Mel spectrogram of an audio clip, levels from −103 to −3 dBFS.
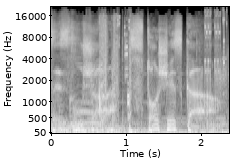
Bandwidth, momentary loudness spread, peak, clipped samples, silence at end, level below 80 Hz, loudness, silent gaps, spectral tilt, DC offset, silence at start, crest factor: over 20 kHz; 3 LU; 0 dBFS; under 0.1%; 0 s; -20 dBFS; -10 LUFS; none; -3 dB/octave; under 0.1%; 0 s; 12 dB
